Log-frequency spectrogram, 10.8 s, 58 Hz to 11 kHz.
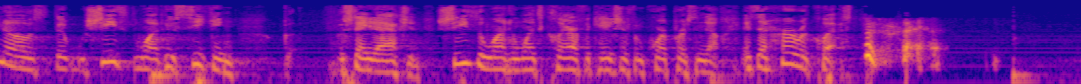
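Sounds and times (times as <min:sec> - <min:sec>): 
speech: 0:00.0 - 0:09.5
faint throat sound: 0:08.7 - 0:09.5
short harsh cough: 0:08.7 - 0:09.6.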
